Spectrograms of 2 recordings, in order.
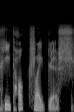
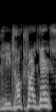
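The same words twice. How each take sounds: First: Lower, sophisticated Connery-like voice; Len Onya. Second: Higher, rambling pirate voice; Madman Gotul. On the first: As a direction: play a cultured Sean Connery type. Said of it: "almost like a Sean Connery kind of thing". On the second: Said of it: "He's very ramble, ramble". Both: Shown as a demonstration.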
